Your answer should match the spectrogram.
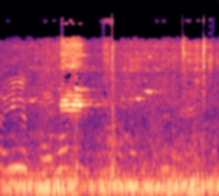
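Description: Street traffic running steadily, with a vehicle horn giving a short toot under a second in.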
